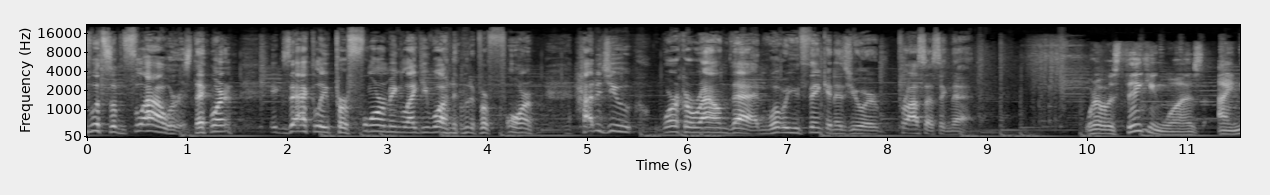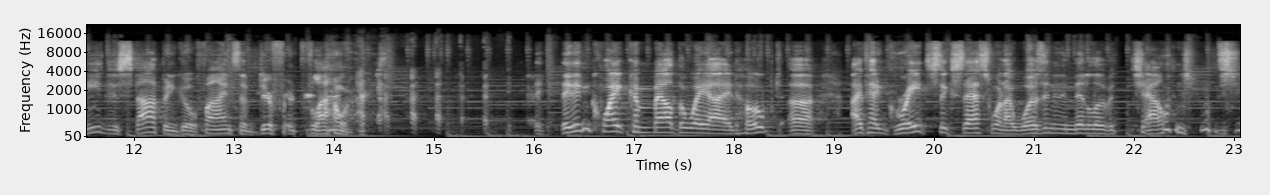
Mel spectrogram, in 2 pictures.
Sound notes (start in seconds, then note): 13.7 laughs; 22.3 laughs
